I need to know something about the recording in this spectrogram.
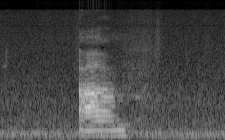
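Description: A young woman speaks briefly close by.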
